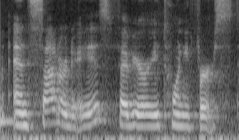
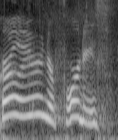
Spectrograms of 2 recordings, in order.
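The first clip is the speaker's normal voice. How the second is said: teasing; 9 semitones higher than usual. Real, not acted. Teasing co-host, high.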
